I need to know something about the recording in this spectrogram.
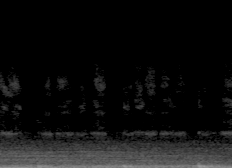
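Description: Marker pen writing on a board, a run of short strokes as letters are formed, over a steady low hum.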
